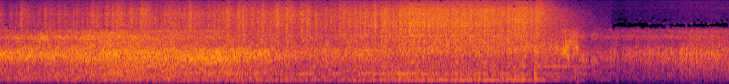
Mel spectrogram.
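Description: A loud, sustained drum roll sound effect played on a radio show: a dense, rapid rattle holding steady for about five seconds, then ending with a sharp stop and a quieter, duller tail. No one speaks.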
